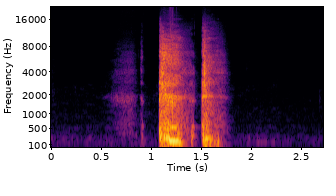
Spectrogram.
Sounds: Cough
